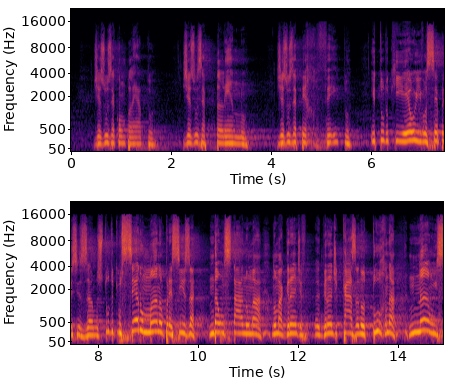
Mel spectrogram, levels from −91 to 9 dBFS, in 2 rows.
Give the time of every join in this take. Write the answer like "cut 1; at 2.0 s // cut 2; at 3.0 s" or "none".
cut 1; at 10.2 s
